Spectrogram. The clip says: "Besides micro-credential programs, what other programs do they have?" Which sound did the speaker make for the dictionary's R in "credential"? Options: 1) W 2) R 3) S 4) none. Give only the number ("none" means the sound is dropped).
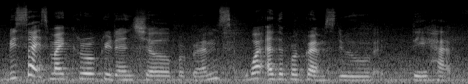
2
